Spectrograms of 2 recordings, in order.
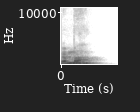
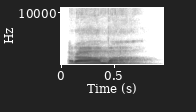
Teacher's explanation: रमा बोलने में कम समय लगेगा। रामा बोलने में अधिक समय लगेगा।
